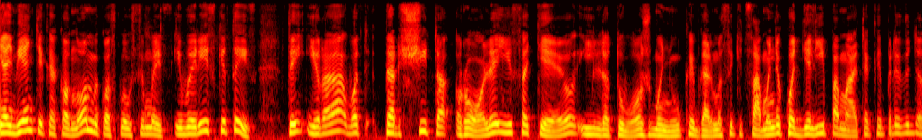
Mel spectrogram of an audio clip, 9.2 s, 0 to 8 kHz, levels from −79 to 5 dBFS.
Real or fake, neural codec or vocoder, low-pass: real; none; 7.2 kHz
